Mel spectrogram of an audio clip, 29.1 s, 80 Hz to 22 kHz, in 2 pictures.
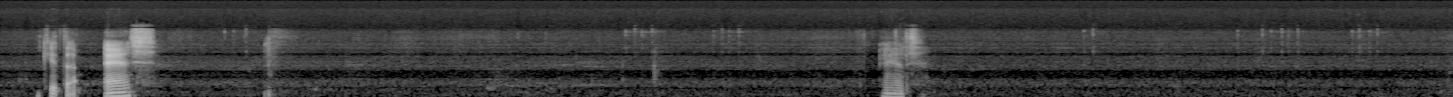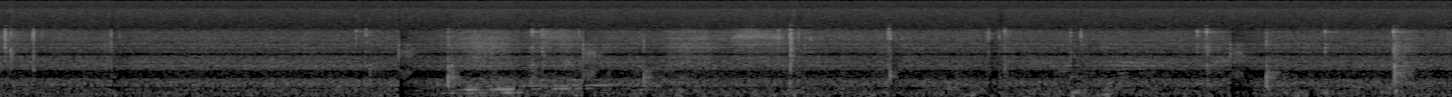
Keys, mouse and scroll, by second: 0.7 s, 5.2 ctrl+r, 7.1 click, 7.3 click, 8.6 r, 12.4 click, 12.7 click, 13.5 click, 14.9 r, 18.5 middle click, 19.9 click, 20.4 middle click, 22.5 l, 24.4 shift+d, 26.9 middle click, 27.8 click.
